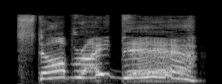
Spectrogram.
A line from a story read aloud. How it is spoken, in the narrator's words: Officer Mac cried, his voice high and shrill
